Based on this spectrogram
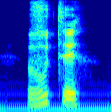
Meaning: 1. to vault a ceiling 2. to cause to stoop
- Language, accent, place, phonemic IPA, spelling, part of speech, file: French, France, Lyon, /vu.te/, voûter, verb, LL-Q150 (fra)-voûter.wav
